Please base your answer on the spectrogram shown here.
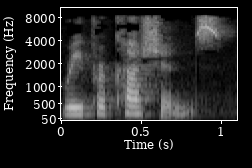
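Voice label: "Repercussions", English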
